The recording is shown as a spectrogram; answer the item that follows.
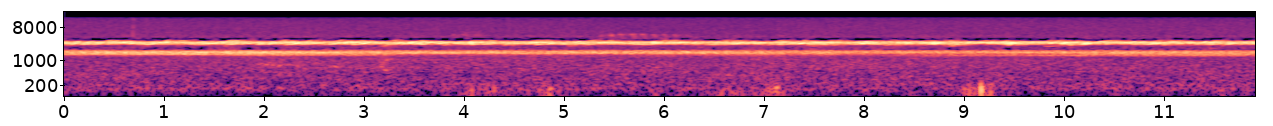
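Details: On a full-moon night in Sheboygan County, Wisconsin, a dense chorus of gray treefrogs trilling and spring peepers giving high, piercing peeps.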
